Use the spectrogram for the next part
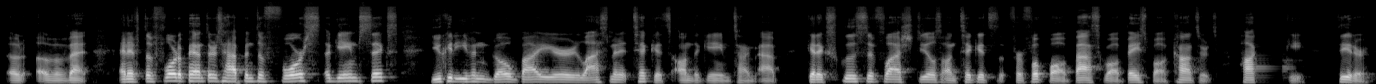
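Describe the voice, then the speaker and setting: A man hosting a sports podcast, with a halting delivery that often stammers and repeats words. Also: on the low side, clean tone. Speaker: podcast host.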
